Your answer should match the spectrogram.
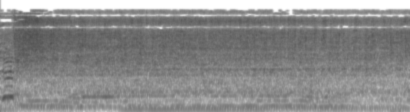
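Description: Marinated chicken pieces tipped from a steel bowl into a hot pan of onion-tomato masala, setting off a steady sizzle that starts suddenly as the meat goes in. A steady low hum runs underneath.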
